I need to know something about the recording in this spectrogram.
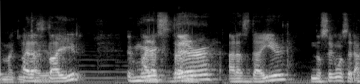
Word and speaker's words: Alasdair: Alasdair, no sé cómo será. En realidad, depende si lo pronuncia un americano, un británico o un escocés, pero dejémoslo en Alistair.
